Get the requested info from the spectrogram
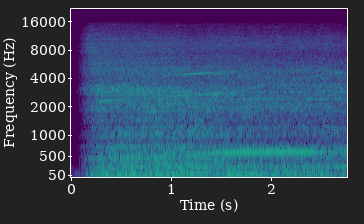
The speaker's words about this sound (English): That's not a jet plane, but a gas turbine-powered 1963 Chrysler turbine car. Only three running examples of the bronze two-doors are in existence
